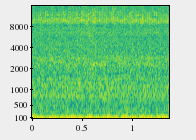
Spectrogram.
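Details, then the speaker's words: Engine at idle, heard through a stethoscope tube: quick, regular puffing pulses in time with the firing. The cause is a cracked aftermarket exhaust manifold leak, not the lifter tick the customer assumed. "This one has a cracked aftermarket manifold. He assumed, I guess the customer assumed it was a Hemi-Tick, but no, that's manifold. It has an exhaust leak, and I found it."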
